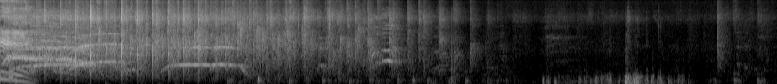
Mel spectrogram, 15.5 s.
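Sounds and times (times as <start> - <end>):
crowd whooping and cheering: 0.0 - 5.2
crowd applauding: 0.0 - 9.1.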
